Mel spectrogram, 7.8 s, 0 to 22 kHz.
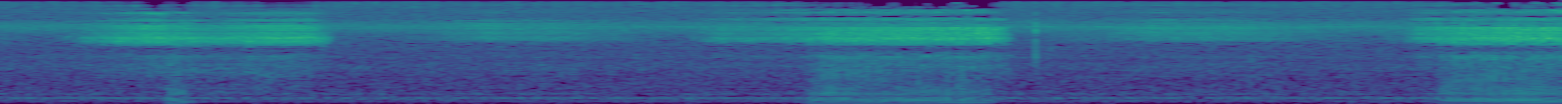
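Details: Snoring during sleep: three hissing, whistly breaths with a snorty rattle, about 23 breaths a minute.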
